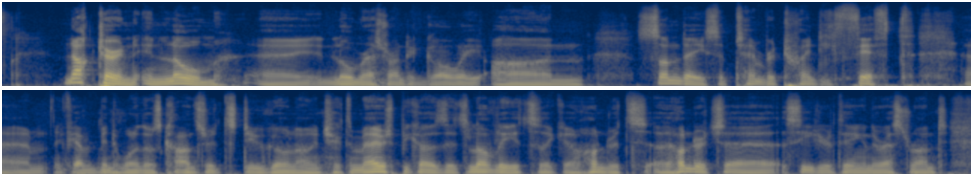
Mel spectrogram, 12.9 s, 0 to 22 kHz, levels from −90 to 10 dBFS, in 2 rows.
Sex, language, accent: male, English, Irish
